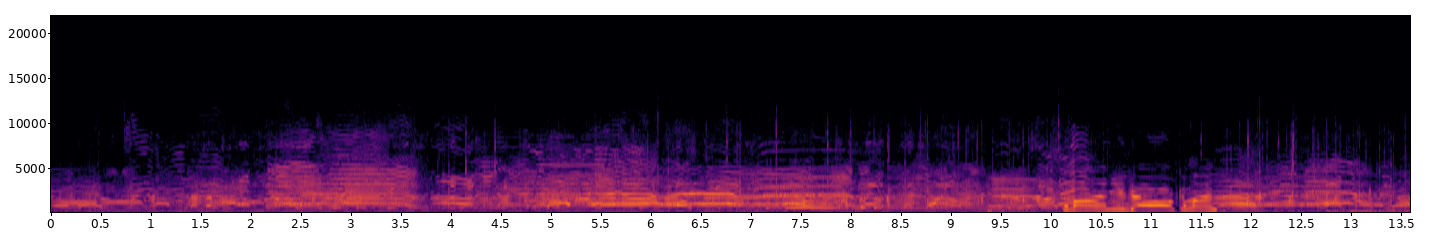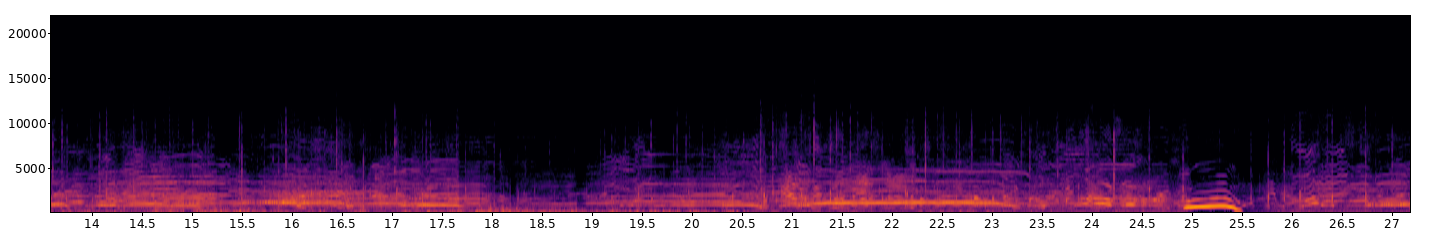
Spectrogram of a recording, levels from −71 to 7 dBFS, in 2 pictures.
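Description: No technical faults are audible.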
